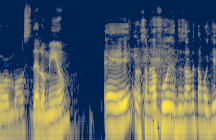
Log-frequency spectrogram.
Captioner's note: speaking spanish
